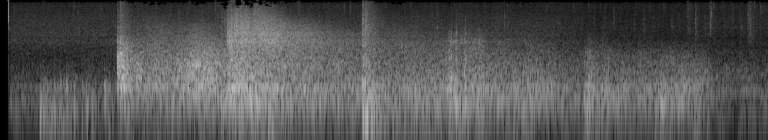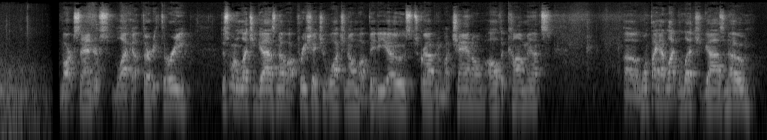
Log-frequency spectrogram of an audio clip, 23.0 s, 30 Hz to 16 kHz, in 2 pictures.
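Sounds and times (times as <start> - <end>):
rain: 0.1 - 12.3
rolling thunder: 0.2 - 12.3
sharp thunderclap: 0.2 - 12.3.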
